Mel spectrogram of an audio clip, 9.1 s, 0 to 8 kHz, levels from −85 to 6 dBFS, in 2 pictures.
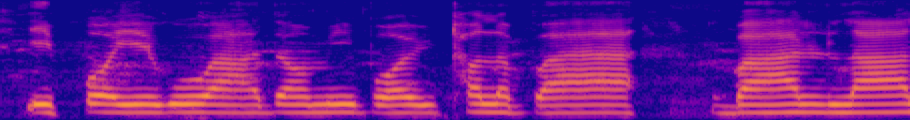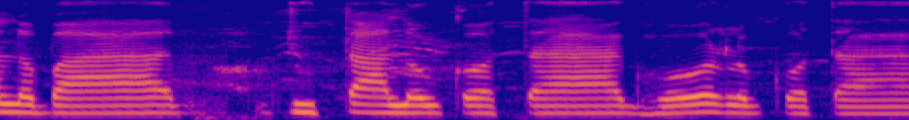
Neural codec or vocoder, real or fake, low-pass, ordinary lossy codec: none; real; none; none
